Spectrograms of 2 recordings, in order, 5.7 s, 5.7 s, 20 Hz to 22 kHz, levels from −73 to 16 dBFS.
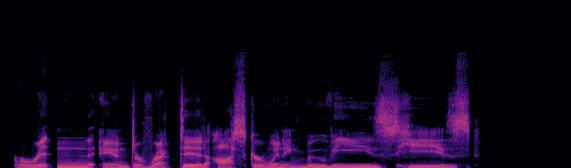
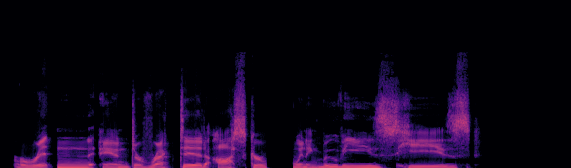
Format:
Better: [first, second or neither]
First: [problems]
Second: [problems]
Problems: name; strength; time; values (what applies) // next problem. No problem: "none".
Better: first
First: none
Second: audio freezing; at 2.5 s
